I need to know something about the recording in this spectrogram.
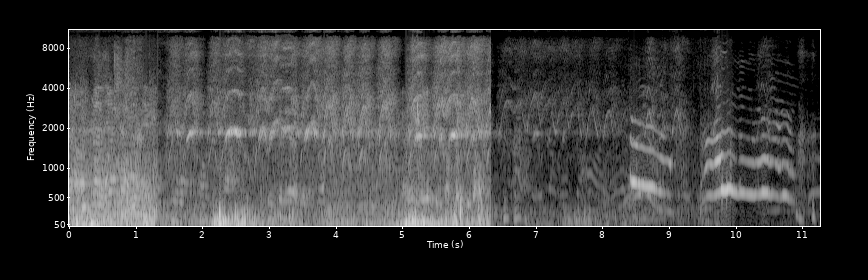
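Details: Samoyed Rio lets out a series of high, falling whines in the second half, each short and squealing, after a noisy stretch of loud voices, laughter and music.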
